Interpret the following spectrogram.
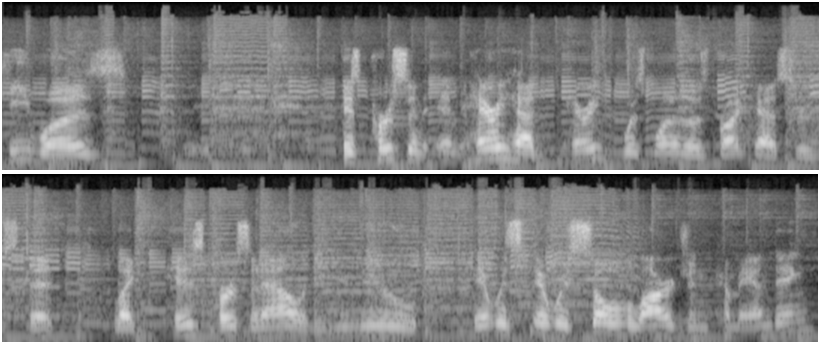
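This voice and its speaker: A man's voice: fairly high pitch, slow, darkish tone, soft background music. A man telling a casual anecdote, with many fillers as he goes. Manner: chatty, filler-heavy storytelling. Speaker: guest.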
